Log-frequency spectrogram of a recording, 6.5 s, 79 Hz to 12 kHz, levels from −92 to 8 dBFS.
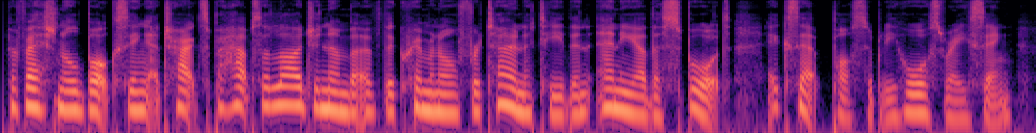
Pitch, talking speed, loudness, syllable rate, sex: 180 Hz, 175 wpm, -21 LUFS, 6.4 syllables/s, female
